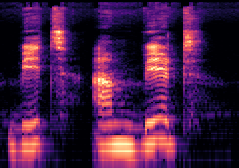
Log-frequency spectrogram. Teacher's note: The difference is the length of the vowel. In this case we have only one diacritic in the first case, in bit, because it's short, only bit.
